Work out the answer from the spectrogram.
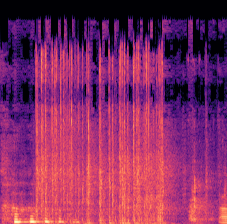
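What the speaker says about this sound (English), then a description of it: "So let's begin by shuffling." A deck of tarot cards being shuffled by hand, a run of quick riffling and flapping bursts close up, with a voice talking briefly at the start.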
